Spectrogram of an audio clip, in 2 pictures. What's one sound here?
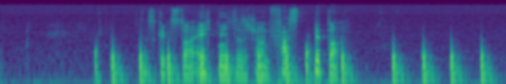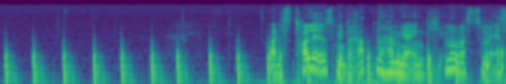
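A pickaxe chips at stone with quick, repeated knocks.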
